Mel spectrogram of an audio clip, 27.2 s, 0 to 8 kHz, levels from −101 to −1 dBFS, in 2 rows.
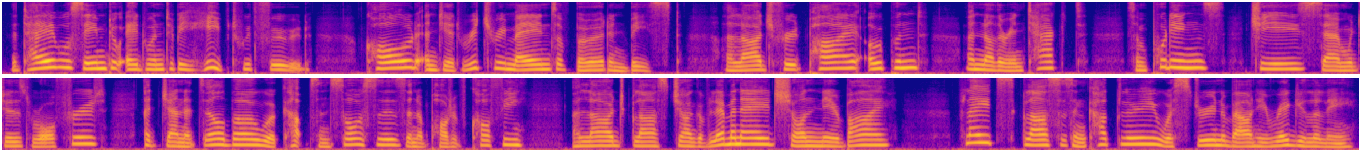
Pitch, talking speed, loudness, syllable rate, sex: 205 Hz, 135 wpm, -20 LUFS, 4.2 syllables/s, female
